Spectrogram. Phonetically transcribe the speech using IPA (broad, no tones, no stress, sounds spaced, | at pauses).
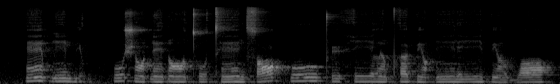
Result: ẽ ɓ ĩ bʲ o ɡ pː u ʃ ɔ̃ ɗ ẽ ɗ ɔ̃ː tʰ u tʰ ẽː ɡ s ɔ | p uː pʼ y h iː l ə̃ pʰ ə pʲ ɔ̃ ʔ ĩː ɾ iː pʲ ɔ̃ l b ɔ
